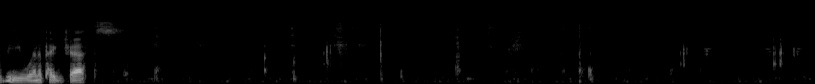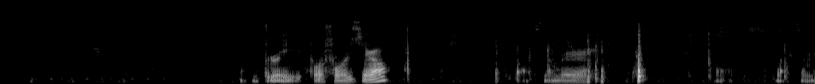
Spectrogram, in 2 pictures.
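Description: A cardboard box is handled and rubs softly against hands.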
